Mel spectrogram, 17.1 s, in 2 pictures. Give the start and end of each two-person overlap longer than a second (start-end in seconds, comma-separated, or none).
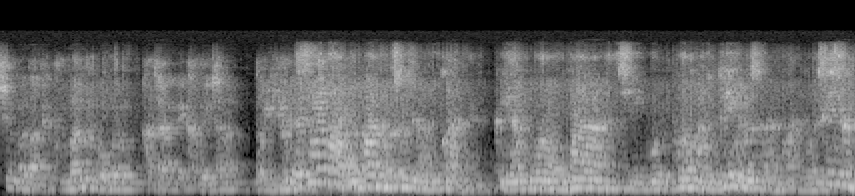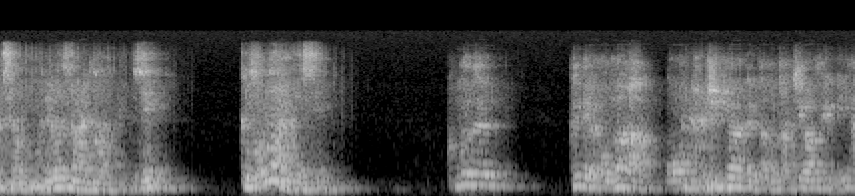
2.8-4.1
